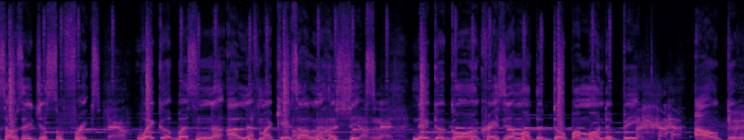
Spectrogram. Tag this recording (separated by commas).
Music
